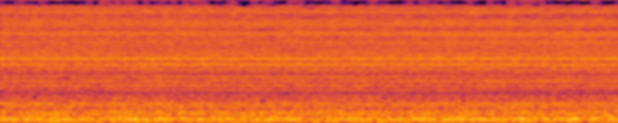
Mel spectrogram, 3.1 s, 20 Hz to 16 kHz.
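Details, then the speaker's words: Inducer motor on a Trane XV95/XE80 gas furnace in the attic, gas kicking in: loud steady whirring roar with a thin high whine, audible downstairs. Far too loud, so the owner expects this fan to fail soon. "You can still hear this all the way downstairs. Now, obviously, it's not as loud, but it shouldn't be that stinking loud. So, um, this fan's probably going to go out."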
